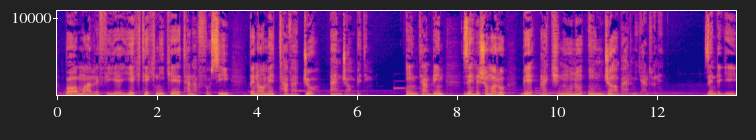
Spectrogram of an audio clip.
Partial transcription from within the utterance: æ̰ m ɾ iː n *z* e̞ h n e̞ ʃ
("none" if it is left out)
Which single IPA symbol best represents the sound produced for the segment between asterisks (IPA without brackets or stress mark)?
z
